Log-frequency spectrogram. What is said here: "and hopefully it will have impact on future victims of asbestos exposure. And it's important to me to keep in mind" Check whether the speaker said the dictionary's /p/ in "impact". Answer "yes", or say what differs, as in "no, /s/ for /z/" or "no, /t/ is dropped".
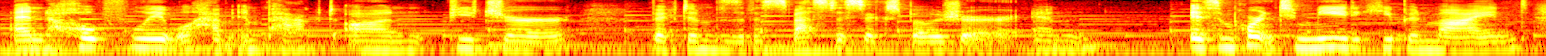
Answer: yes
